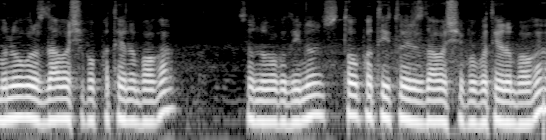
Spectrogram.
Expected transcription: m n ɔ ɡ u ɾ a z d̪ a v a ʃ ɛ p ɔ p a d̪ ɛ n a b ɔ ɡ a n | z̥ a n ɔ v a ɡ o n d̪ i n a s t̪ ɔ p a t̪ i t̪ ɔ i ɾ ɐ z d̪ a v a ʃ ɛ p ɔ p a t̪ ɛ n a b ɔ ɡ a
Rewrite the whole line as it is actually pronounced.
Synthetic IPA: m n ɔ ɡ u ɾ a z d̪ a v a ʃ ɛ p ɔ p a t̪ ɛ n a b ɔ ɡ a | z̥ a n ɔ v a ɡ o d̪ i n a s t̪ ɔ p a t̪ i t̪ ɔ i ɾ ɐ z d̪ a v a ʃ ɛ p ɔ p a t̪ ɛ n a b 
